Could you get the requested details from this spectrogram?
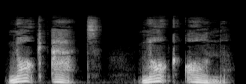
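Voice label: "knock at knock on", English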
